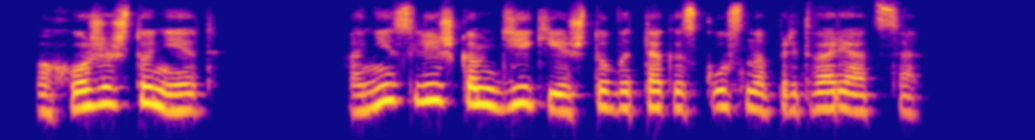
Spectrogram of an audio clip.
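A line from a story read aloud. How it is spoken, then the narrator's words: Quiet reply. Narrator (Russian): так же тихо ответил Алексей Александрович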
